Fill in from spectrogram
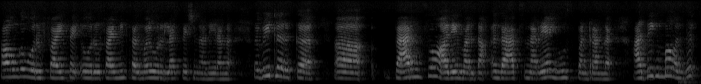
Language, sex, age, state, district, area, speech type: Tamil, female, 18-30, Tamil Nadu, Krishnagiri, rural, spontaneous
